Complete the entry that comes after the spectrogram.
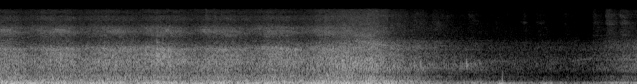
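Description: Amtrak Acela Express high-speed electric train passing close at speed: a loud, steady rush of air and wheels on rail. About four seconds in it drops off sharply to a much quieter low rumble.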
